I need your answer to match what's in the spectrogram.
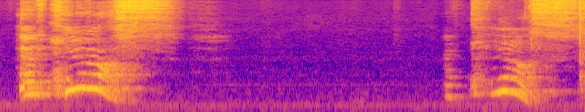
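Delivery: aunt eagerly reassuring her upset nephew, voice up high. Retold or imitated.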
